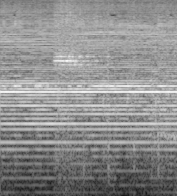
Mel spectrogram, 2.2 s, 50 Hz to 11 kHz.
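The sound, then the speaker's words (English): A loud basketball buzzer sounds at the end of the third quarter of a women's game. It is a harsh, steady electronic drone that holds unbroken for the whole moment. “Summer looking for that buzzer. Doesn't get it. Lynx at 27, Lady Eagles 48. And that'll be the end of the third.”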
